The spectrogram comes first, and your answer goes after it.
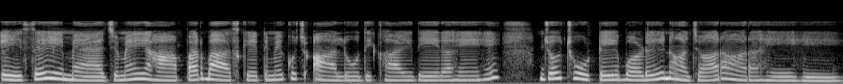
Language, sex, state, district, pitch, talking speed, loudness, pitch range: Hindi, female, Rajasthan, Jaipur, 200 Hz, 135 wpm, -17 LUFS, 190-235 Hz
